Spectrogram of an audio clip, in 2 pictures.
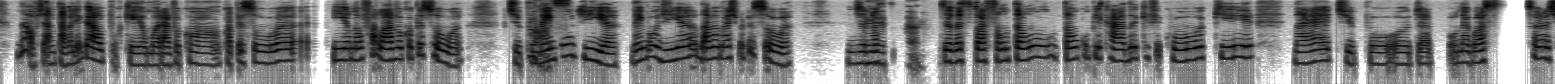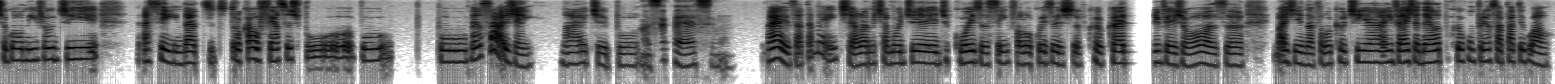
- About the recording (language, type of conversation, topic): Portuguese, advice, Como você se sente ao perceber que está sem propósito ou direção no dia a dia?
- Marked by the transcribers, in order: distorted speech; tapping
